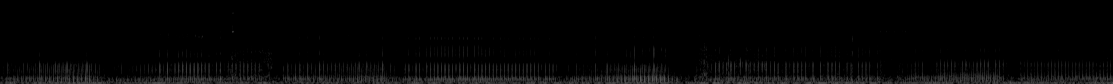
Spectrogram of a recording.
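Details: Purring from a happy, playful kitten: a steady low drone with rhythmic breath cycles, marked by brief dips roughly every one to two seconds and light rustling above.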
